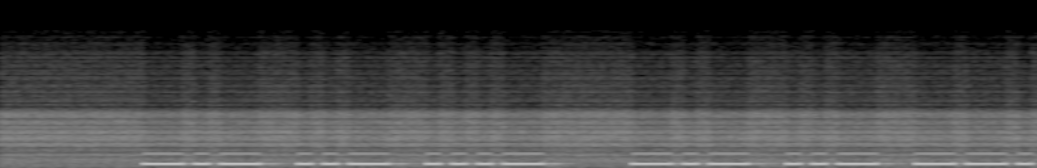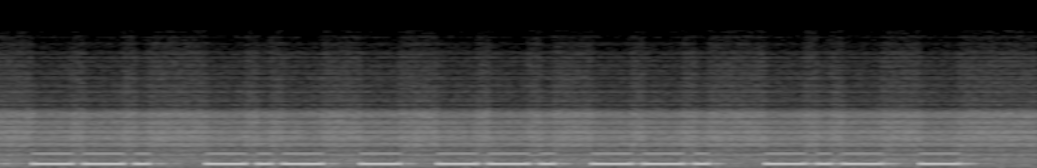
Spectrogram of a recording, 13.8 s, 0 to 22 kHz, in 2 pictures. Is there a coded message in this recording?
Yes: Morse code (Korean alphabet) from 0.9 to 13.4 s, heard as a keyed tone, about 14 wpm, 650 Hz, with room echo. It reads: 일 있었어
